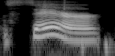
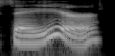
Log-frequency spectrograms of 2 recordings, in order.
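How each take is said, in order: First: The name is said like 'Ser'. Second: The name is said like 'Seir'. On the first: The speaker calls it wrong. "I'm saying it wrong" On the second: The speaker calls it right. "is actually Seir"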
